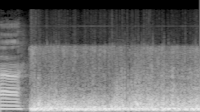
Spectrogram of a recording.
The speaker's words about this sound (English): They're weird sounds that the sky makes.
